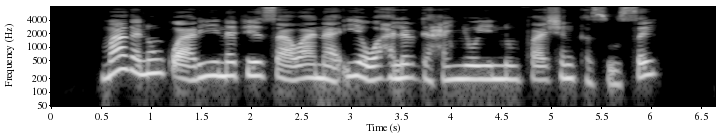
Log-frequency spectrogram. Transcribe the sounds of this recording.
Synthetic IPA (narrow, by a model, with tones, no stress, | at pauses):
maː˦ɡɐ˨nɪ˦ŋkʷʼaː˨ɽiː˦na˦ɸeː˦saː˨waː˦naː˨ʔɪ˦ja˨wɐ˦ɦa˦lɐ˦rda˨ha˦ɲjoː˦jɪ˦nːɪ˦mɸaː˦ʃɪ˦ŋka˨soː˨sa˦j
